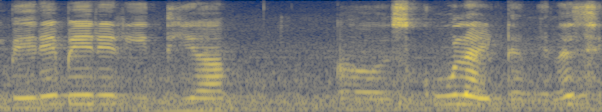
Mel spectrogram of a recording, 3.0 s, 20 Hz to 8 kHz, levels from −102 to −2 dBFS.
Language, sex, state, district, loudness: Kannada, female, Karnataka, Dakshina Kannada, -19 LUFS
